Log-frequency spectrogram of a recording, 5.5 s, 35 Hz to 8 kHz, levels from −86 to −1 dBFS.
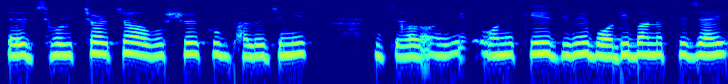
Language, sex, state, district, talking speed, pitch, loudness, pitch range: Bengali, female, West Bengal, Kolkata, 155 wpm, 235 Hz, -41 LUFS, 220-245 Hz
